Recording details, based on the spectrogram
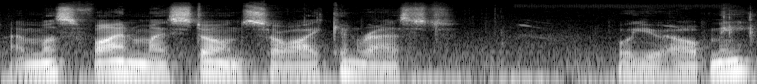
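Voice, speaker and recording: A man's voice: low voice, measured pace, fairly bright tone, a little hiss or hum. A man voicing a lost, grieving married man in a video game, mournful and earnest. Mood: earnest, pleading.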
